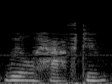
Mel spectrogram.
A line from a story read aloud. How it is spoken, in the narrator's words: repeated Winnie, sitting back calmly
